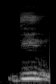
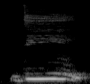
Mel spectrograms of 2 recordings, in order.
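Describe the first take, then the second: First: दिन with a short, clipped i vowel. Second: दीन with the ii vowel drawn out long. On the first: Teacher to pupils contrasting vowel length: short i. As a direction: say दिन with a quick short i, not stretched. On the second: Teacher to pupils contrasting vowel length: long ii. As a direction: stretch the ii in दीन clearly. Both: Shown as a demonstration. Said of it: "ये हो गया दिन और ये दीन".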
